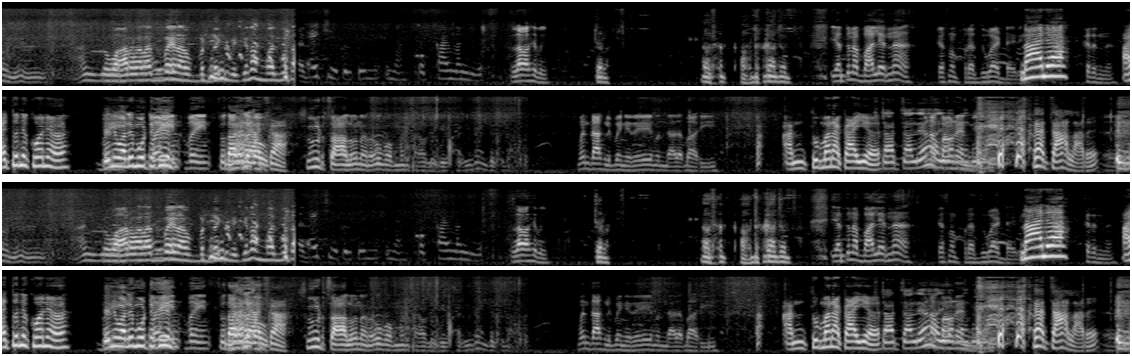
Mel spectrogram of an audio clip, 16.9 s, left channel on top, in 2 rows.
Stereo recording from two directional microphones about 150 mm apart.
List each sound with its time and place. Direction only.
0.0 s a sound: 10° left (ahead or behind)
0.7 s a sound: 35° right (ahead or behind)
1.2 s speech: 35° right (ahead or behind)
2.0 s a sound: centre (ahead or behind)
3.5 s a sound: 10° right (ahead or behind)
5.2 s speech: 35° right (ahead or behind)
6.2 s speech: 5° right (ahead or behind)
9.2 s speech: 10° left (ahead or behind)
9.8 s a woman's voice: 5° right (ahead or behind)
10.7 s speech: 25° right (ahead or behind)
12.7 s a woman's voice: 5° right (ahead or behind)
15.0 s speech: 40° right (ahead or behind)
15.4 s speech: 5° right (ahead or behind)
